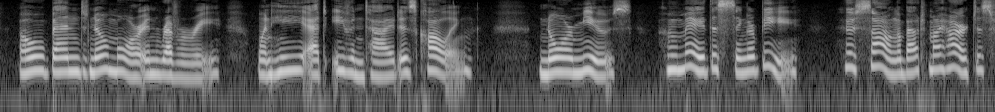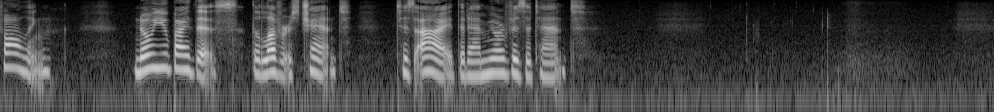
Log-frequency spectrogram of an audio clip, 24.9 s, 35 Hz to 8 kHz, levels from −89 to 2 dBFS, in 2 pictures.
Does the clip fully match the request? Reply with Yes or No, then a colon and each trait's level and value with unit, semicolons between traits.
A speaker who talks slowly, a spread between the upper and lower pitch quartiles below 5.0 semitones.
Yes: slow, 95 wpm; average, 3.4 semitones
